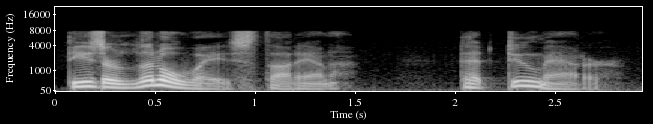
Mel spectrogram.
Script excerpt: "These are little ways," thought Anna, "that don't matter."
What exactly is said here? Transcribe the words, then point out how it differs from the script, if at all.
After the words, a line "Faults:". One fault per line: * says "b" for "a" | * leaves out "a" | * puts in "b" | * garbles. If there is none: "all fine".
"These are little ways," thought Anna, "that do matter."
Faults:
* says "do" for "don't"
